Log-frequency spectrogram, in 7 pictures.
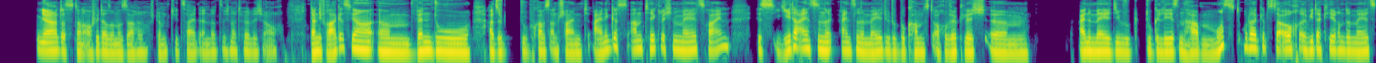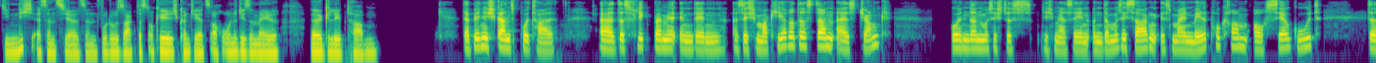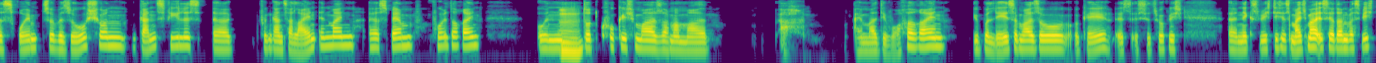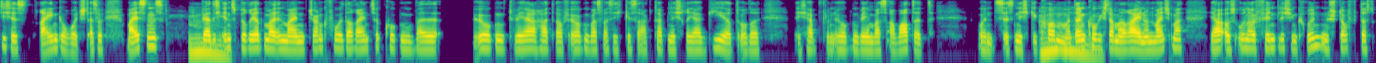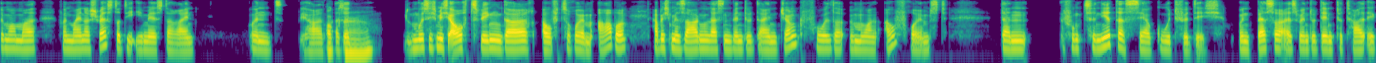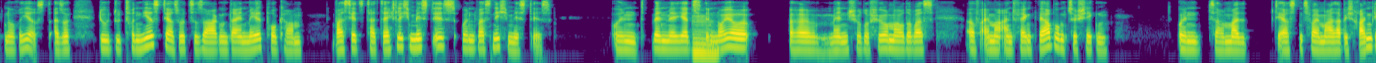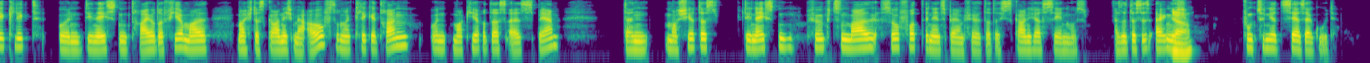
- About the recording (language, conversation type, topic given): German, podcast, Wie hältst du dein E-Mail-Postfach dauerhaft aufgeräumt?
- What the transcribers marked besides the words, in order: drawn out: "Hm"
